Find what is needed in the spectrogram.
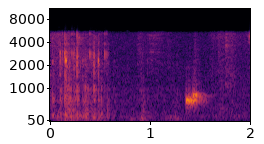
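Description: NAO humanoid robot's joint motors buzzing and clicking for about half a second as its arms shift, followed by a short hum about a second and a half in.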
